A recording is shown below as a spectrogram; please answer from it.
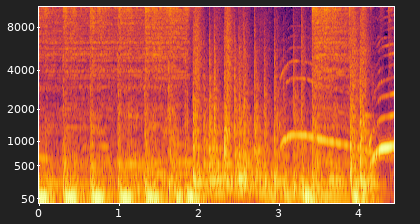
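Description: Live funk band with drum kit playing a steady kick-and-snare beat, about three kick hits a second, with the rest of the band filling in about halfway and a long sliding high note near the end.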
